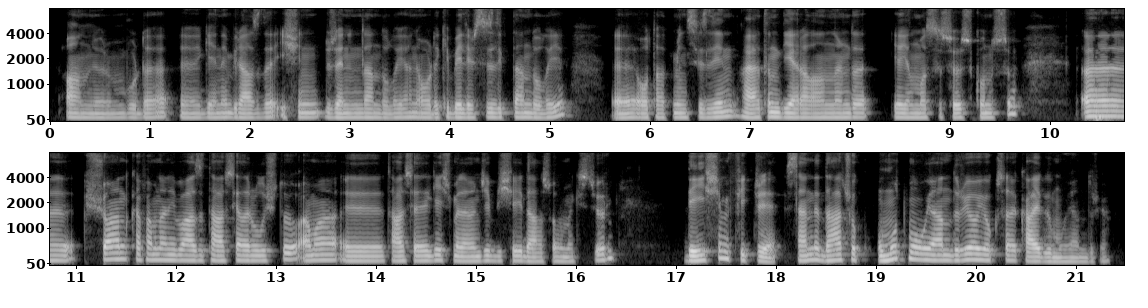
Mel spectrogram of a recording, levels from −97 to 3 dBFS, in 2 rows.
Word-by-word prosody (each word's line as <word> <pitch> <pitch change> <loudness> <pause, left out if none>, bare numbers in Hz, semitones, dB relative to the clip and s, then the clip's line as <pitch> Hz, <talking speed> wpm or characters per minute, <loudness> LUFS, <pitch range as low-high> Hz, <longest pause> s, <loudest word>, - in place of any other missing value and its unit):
Anlıyorum. 110 -1 -2
Burada, 110 +2 -4
eee, 110 0 -3
gene 115 +1 -3
biraz 110 -1 -1
da 120 - 0
işin 115 +1 -3
düzeninden 110 -1 -1
dolayı, 110 +1 -3
hani, 115 0 -2
oradaki 110 +1 -3
belirsizlikten 115 +1 0
dolayı, 115 - -2 0.4
eee, 105 +1 +2
o 110 0 +1
tatminsizliğin 115 +5 -1
hayatın 120 0 +2
diğer 115 -1 +3
alanlarında 110 +1 0 0.2
yayılması 110 0 -1
söz 115 0 0
konusu. 110 - -3 0.7
Eee, 140 -1 +3
şu 165 - +1
an 170 +1 +3
kafamda, 155 -2 -1
hani, 145 -1 0
bazı 135 -1 +1
tavsiyeler 130 0 +1
oluştu 135 +6 0
ama, 145 +2 +2
eee, 125 0 +1
tavsiyelere 125 +1 +1
geçmeden 130 -3 0
önce 125 +2 -1
bir 125 - -5
şey 125 +1 -1
daha 110 -1 +1
sormak 115 0 -4
istiyorum. 155 - -3 0.7
Değişim 130 +8 +4
fikri 135 - -1
sende 135 +2 0
daha 140 +3 +4
çok 150 0 -3
umut 160 +7 +2
mu 165 -3 +4
uyandırıyor 140 +1 +4
yoksa 140 -2 0
kaygı 115 -3 +3
mı 105 0 -1
uyandırıyor? 105 +2 -6
120 Hz, 145 wpm, -23 LUFS, 110-135 Hz, 0.7 s, Değişim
